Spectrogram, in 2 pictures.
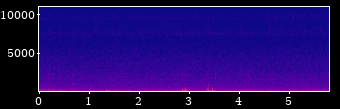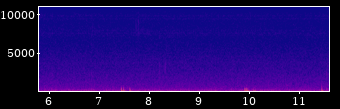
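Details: A sleeping tabby cat purrs steadily in a low tone while an adult's stomach gives brief gurgles and rumbles; these are bowel sounds.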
